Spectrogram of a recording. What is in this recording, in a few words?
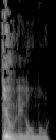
Asian Thug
